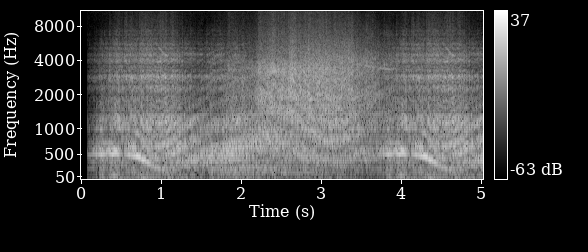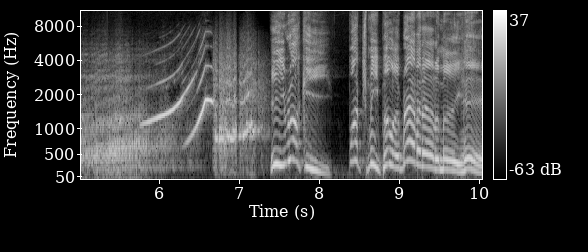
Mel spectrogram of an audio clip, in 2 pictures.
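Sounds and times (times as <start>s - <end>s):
cartoon airplane engine droning: 0.1s - 7.4s
falling whistle: 2.2s - 7.4s.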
